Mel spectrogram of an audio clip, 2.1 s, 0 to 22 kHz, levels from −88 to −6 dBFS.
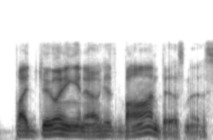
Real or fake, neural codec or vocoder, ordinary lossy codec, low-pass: real; none; Opus, 16 kbps; 7.2 kHz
